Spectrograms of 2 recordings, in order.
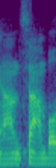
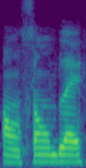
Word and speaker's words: ensemble: they have in here it's hard for me to say ensemble and not say it stupidly like ensomble or something like that i know it's not how you say it it's just like i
